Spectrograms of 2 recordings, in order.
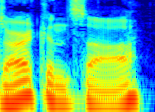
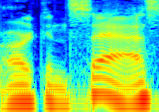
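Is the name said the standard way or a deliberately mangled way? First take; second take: standard; mangled. First: The name is said in its usual pronunciation. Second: The name is said in a deliberately mangled pronunciation. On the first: The speaker calls it right. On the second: The speaker calls it wrong.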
